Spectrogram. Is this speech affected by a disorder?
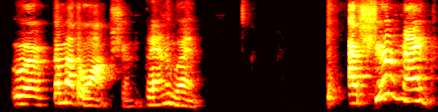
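Yes: profoundly deaf, born profoundly deaf; profound deafness from birth, wears bionic ear, uses captioning and relay services; speaks rather than signs, cannot hear to talk on phone, uses texting instead.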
